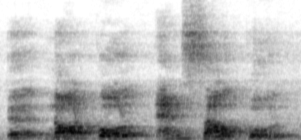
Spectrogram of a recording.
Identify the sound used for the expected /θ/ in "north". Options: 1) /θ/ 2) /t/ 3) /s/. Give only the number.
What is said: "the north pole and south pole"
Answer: 2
